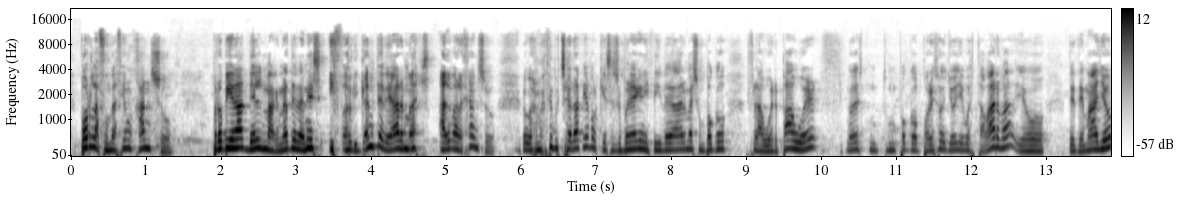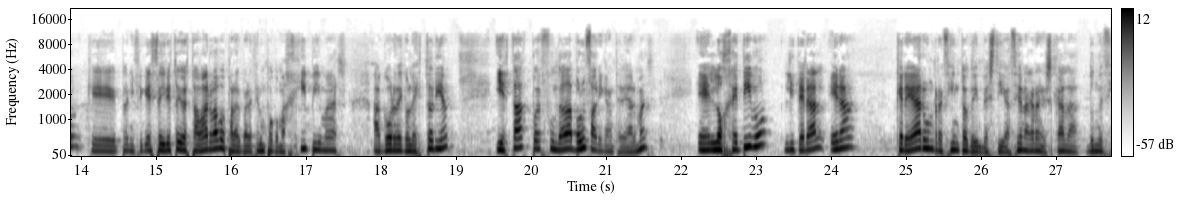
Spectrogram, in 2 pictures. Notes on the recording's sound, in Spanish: En directo desde Bharma. Gracias a las Jornadas de Podcasting 2014 un viejo sueño se ha cumplido, poder emitir un directo desde Bharma, el bar barcelonés ambientado en Lost.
